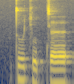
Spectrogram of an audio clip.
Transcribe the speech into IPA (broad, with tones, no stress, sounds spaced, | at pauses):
t̪ u˧ c u˨˩ p̚ c əː˧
